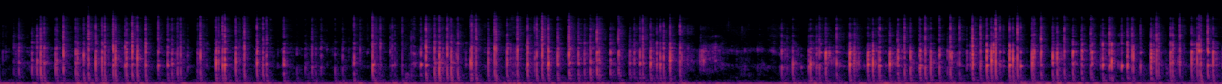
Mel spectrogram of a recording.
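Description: A small metal hand salve tin is tapped rapidly with dense, clicky taps that sound much like fast typing, bright and short with almost no ring. The tapping pauses briefly just past the midpoint before resuming, over a steady low hum.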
